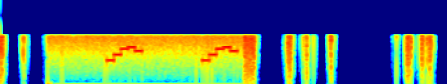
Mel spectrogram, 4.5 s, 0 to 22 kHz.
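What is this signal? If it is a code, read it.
Five-tone selective call (ZVEI), heard as quick runs of five tones, tones of about 80 ms. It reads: 25897 25897
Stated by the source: ZVEI five-tone selective call received on an SDR.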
